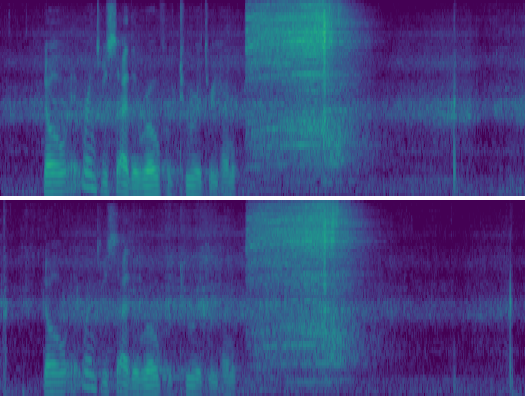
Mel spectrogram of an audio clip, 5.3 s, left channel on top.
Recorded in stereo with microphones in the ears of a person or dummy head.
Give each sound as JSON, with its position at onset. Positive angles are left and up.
{"t": 0.4, "sound": "a man speaking", "side_deg": 60, "distance_m": 0.7}
{"t": 2.5, "sound": "a drill", "side_deg": 40, "distance_m": 8.5}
